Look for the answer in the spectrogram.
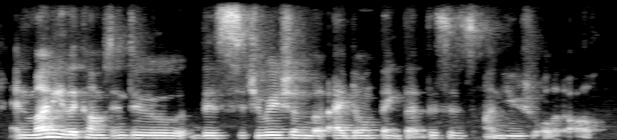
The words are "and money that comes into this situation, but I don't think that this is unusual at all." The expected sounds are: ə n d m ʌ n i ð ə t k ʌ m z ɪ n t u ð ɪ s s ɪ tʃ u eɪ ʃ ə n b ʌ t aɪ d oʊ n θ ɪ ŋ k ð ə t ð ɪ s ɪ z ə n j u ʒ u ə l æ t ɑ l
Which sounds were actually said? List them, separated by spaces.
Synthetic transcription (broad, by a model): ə n m ʌ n i ð ə t k ʌ m z ɪ n t u ð ɪ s s ɪ tʃ u eɪ ʃ ə n b ʌ t aɪ d oʊ n θ ɪ ŋ k ð ə t ð ɪ s ɪ z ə n j u ʒ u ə l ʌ t ɑ l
